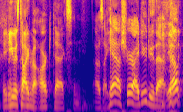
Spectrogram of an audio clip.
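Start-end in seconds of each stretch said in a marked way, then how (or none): 2.2-3.7 high, mock-eager agreement; brushing off a guy insulting engineers, sarcastic; sarcastic yes. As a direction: agree just to end it.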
